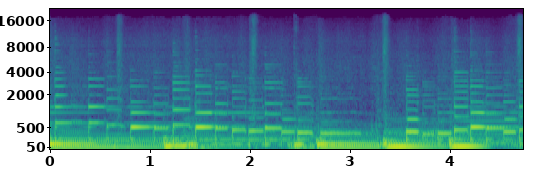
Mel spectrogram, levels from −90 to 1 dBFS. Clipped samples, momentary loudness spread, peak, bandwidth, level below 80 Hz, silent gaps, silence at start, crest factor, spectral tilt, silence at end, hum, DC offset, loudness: under 0.1%; 7 LU; -6 dBFS; 13 kHz; -22 dBFS; none; 0 s; 14 dB; -7.5 dB/octave; 0 s; none; under 0.1%; -21 LUFS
